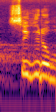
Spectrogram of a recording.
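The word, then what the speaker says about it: সাহরি: কোরআনে আছে আদা সিহিরুম মুবিন, সেহেরুন মানে জাদু করা। আর সিনে জবত দিলে রাতের শেষ অংশের খাবারকে আরবিতে সাহারি বলে, সেহেরি নয়। তাহলে শব্দটা কি হবে? জোরে বলুন, সাহারি।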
